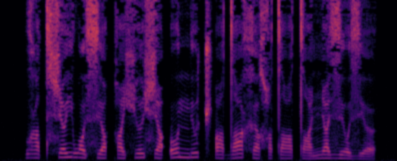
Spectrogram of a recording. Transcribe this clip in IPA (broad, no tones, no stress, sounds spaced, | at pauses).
ɣ u tˤ ɕ ø j w ɔ sʲ o q ɑ ç ø ɕ ɑ ʔ o nʲ u t͡ʃʼ ɑ dˤ ø x ɛ χ ʉ tˤ j ɔ tˤ ɑ ɲ ɑ zʲ o zʲ œ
